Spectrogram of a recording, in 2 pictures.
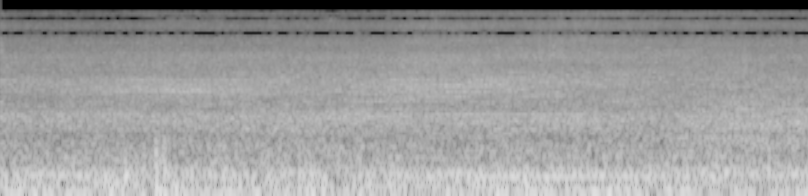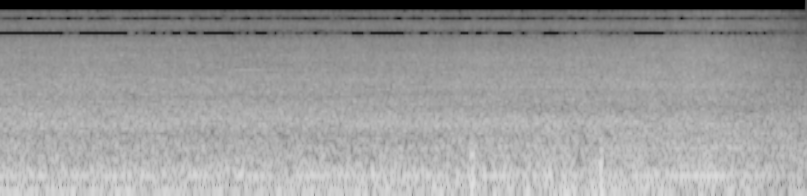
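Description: Road noise heard inside a moving car on a wet highway: a steady low rumble of engine and tyres with a hiss of tyres on wet tarmac.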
